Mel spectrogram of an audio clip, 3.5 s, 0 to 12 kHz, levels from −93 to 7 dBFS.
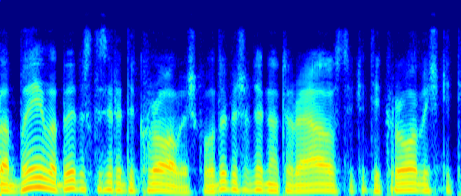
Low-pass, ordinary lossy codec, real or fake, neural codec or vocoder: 7.2 kHz; Opus, 32 kbps; fake; codec, 16 kHz, 1 kbps, FunCodec, trained on LibriTTS, 50 frames a second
